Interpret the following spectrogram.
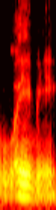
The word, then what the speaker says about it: Lamy: a railroad spur to, we pronounce it Lamy for that because that's the way we would pronounce it.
